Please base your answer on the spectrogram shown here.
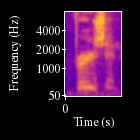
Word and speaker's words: version: word version okay so we're gonna use more of a j sound here so version version version good good yeah so instead of pronouncing the s in this word it would it would sound more like a a zish okay J more of a sound like that okay good nice that was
